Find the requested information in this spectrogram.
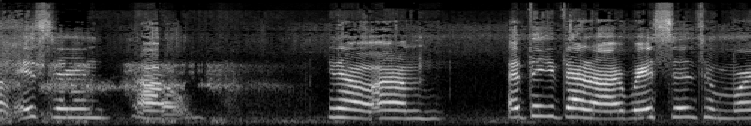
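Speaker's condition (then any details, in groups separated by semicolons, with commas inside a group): ALS; onset in pinky finger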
